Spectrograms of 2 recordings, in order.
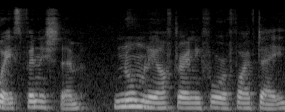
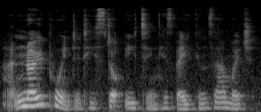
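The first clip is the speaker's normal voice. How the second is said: ordinary delivery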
